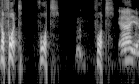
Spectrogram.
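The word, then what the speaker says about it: Furz: word um and i how do you say fart in german what what is it called what forts forts forts okay so it's like a fart it's like forts forts yeah it's like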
